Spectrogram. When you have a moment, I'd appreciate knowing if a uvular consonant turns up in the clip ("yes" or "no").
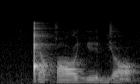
yes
